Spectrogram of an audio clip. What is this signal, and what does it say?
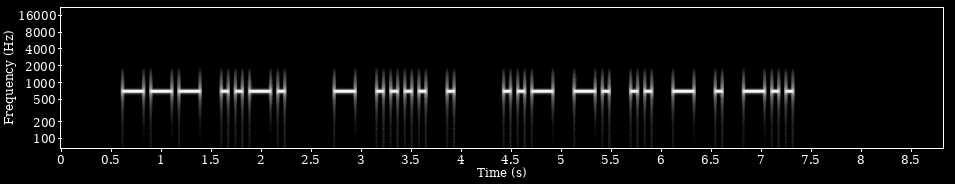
Morse code, heard as a keyed tone, about 17 wpm, 700 Hz. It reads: OF THE UNITED
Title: Sets of 3 Words 17wpm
